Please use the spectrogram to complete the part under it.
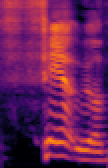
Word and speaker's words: Färöer: Die korrekte Aussprache ist die Färöer. Betonung auf der ersten Silbe.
